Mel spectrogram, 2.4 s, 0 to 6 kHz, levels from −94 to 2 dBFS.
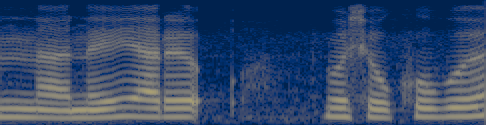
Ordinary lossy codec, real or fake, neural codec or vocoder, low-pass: none; real; none; 5.4 kHz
